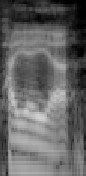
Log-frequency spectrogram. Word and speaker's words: paella: Anything but paella.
